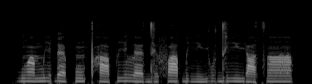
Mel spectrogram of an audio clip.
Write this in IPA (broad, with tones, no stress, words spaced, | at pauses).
ɡʷã˨mi˨ ɗɛ˨ pũ˨˦pʰa˨pi˦ lɛ˨dɪ˨ fa˦ɓiː˨ ju˦diː˦ ja˨t͡sã˦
